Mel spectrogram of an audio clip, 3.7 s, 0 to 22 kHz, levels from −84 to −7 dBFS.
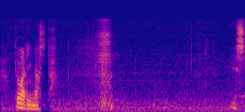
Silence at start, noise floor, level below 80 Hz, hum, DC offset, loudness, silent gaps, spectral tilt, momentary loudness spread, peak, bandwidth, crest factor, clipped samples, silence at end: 0 s; -52 dBFS; -60 dBFS; none; under 0.1%; -32 LUFS; none; -4.5 dB/octave; 24 LU; -12 dBFS; 11.5 kHz; 24 dB; under 0.1%; 0 s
